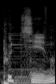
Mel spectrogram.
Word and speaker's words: poutine: day, I'm now all caught up on Dark Poutine. Oh, wow. And looking forward to new episodes. See how I'm pronouncing it correctly?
